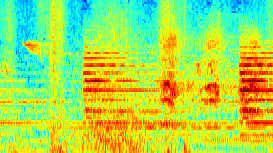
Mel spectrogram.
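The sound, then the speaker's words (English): A church bell rings in the spire above a small town of modest timber-framed houses, its sustained metallic tones humming steadily while a few fresh strikes add brighter bursts throughout. “A church spire towers above, and the bird zips past its ringing bell.”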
